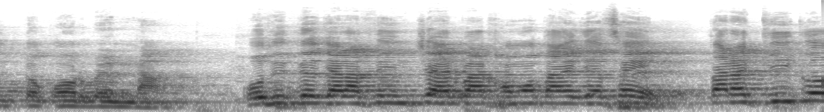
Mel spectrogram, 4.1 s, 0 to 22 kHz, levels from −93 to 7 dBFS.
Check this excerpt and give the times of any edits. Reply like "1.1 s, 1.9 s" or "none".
1.1 s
